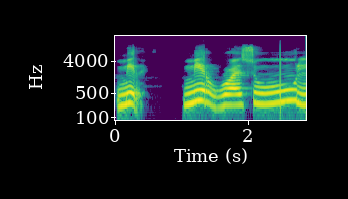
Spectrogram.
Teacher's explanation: نون ساکن کے بعد را اگیا تو ہم نے ادغام تو کرنا ہے لیکن غنہ نہیں کرنا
